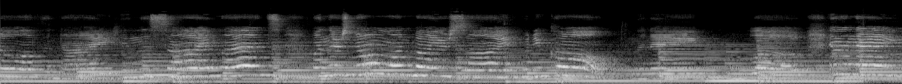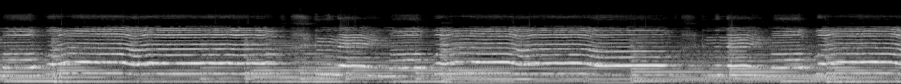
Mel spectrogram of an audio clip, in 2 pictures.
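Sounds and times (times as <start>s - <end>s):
girl singing into microphone: 0.0s - 18.0s
instrumental backing of chords: 0.0s - 18.0s.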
